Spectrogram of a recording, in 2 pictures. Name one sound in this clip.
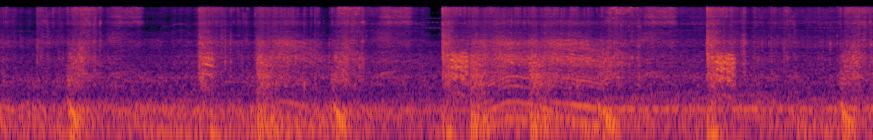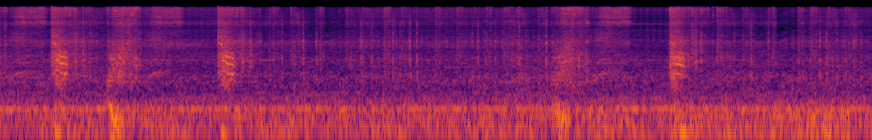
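A small robot's metal legs clatter and whir as it scuttles about.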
